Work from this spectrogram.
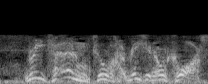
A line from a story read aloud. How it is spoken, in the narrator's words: Zinge shouted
